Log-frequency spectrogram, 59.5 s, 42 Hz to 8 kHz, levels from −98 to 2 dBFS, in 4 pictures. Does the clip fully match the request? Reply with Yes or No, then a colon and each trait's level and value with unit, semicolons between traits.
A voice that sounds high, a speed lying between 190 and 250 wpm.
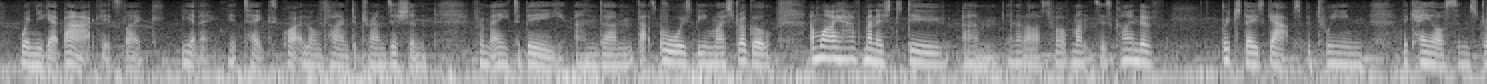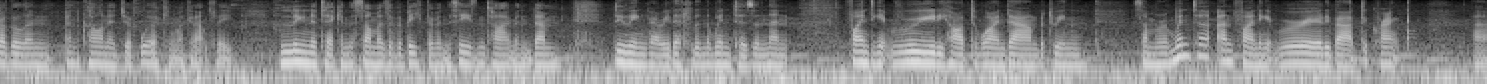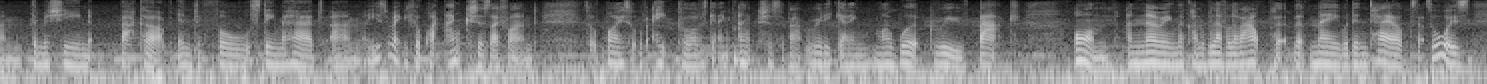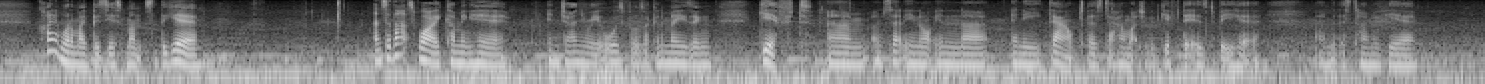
No: low, 135 Hz; average, 200 wpm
